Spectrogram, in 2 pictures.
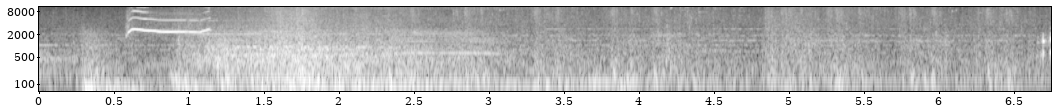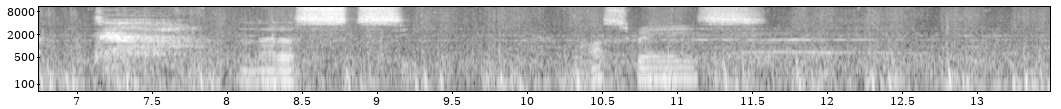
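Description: A horse gallops with steady thudding hooves.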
